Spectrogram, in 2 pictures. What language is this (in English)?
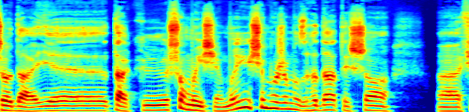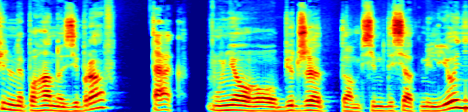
Ukrainian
